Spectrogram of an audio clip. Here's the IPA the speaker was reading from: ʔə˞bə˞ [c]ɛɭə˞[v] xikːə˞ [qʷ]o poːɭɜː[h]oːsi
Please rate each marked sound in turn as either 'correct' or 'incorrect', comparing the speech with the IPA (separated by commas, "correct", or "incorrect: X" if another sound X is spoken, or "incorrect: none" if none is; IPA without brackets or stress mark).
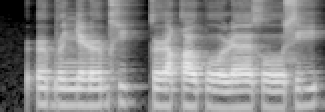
incorrect: ɲ, incorrect: b, incorrect: q, incorrect: x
